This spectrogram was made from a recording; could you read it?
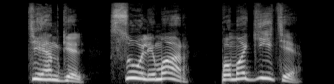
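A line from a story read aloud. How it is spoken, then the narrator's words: Shouting for help. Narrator (Russian): закричал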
